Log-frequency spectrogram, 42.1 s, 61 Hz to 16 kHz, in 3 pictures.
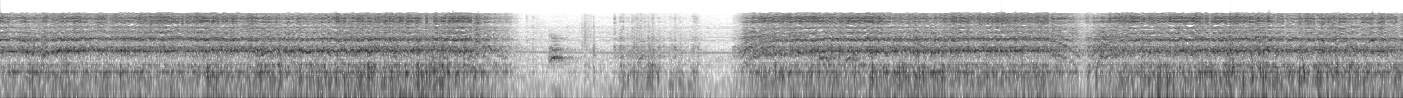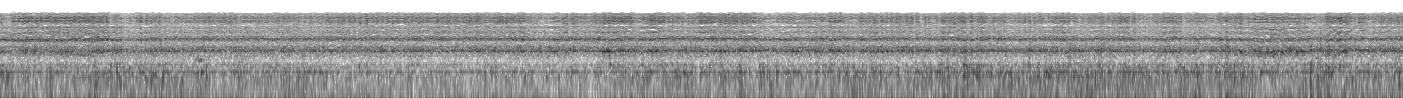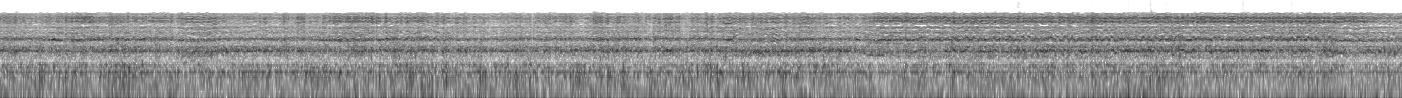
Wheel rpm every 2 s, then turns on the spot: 230, 220, 120, 40, 220, 170, 230, 220, 230, 230, 230, 240, 230, 230, 230, 220, 230, 230, 210, 200, 200.
none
